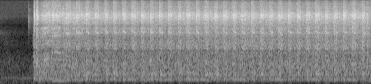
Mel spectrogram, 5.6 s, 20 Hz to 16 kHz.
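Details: Air-cooled VW Baja Bug parked 20 years, fed from new hose and fuel canister, not the tank: steady starter cranking about three to four beats a second, never catches; fuel present, no spark found, plugs to be replaced.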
